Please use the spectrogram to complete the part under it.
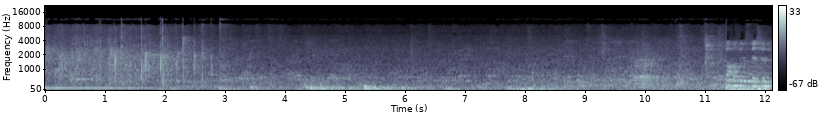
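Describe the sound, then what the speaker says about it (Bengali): Applause from a seminar audience at a degree college welcoming guests, clapping rising and falling in waves for several seconds, with some voices mixed in. "হাততালি দিয়ে বরণ করে নিই"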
